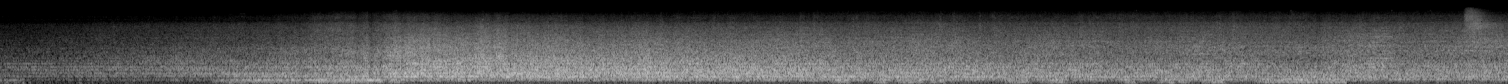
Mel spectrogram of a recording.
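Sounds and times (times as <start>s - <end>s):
high-speed train passing: 0.0s - 15.0s.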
